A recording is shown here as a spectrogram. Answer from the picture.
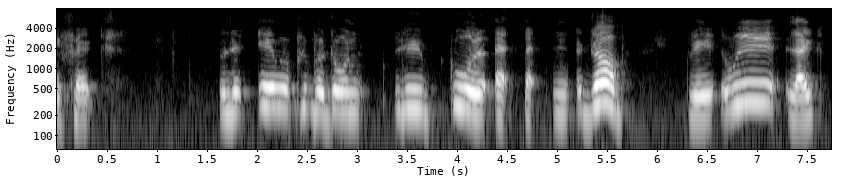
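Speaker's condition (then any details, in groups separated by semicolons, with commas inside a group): Cerebral palsy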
